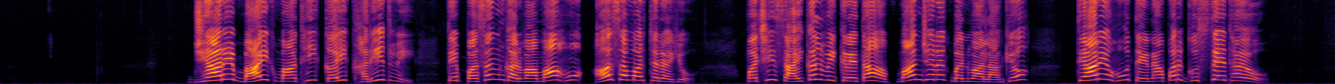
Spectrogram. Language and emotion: Gujarati, angry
